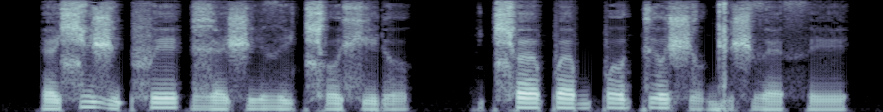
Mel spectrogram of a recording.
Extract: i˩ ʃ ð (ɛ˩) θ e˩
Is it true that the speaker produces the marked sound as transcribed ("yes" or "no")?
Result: yes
